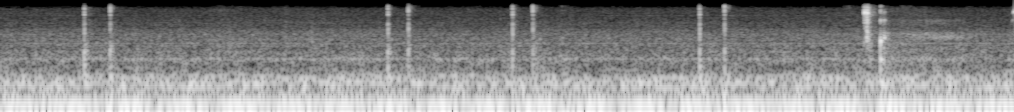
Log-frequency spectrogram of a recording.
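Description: Computer mouse clicks come in quick double taps, five pairs spaced about a second apart, crisp and close over a faint low hum, with no voice.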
